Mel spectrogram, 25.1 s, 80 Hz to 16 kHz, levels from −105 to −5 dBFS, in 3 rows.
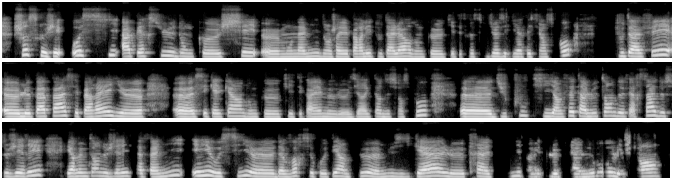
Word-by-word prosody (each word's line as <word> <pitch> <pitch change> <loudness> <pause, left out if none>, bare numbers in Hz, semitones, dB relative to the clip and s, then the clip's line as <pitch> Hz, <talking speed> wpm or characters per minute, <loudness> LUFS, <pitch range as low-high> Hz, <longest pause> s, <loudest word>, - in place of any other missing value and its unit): chose 315 0 -1
que 245 - +5
j'ai 435 - +2
aussi 295 +2 -1
aperçue 225 +4 0
donc, 210 -2 -6
heu, 195 -1 +2
chez, 225 +4 -5 0.2
heu, 185 0 +2
mon 190 +1 -3
amie 200 +3 -1
dont 195 -1 -3
j'avais 190 0 +1
parlé 195 +2 0
tout 195 -1 -11
à 195 -1 +2
l'heure 210 +1 +2
donc, 185 -1 -7
heu, 180 0 0
qui 175 - -9
était - - -13
très 195 +3 -9
studieuse 200 +2 -4
et 200 - -7
qui 195 +1 -5
a 195 - -1
fait 195 - 0
Sciences 185 -1 -10
Po. 285 +4 +1 0.6
Tout 230 -2 -4
à 210 -2 +5
fait, 295 +8 +2
heu, 200 0 +6
le 205 0 +5
papa 215 +5 +4
c'est 240 -5 -4
pareil, 220 +4 +3
heu 200 -1 +3 0.4
heu, 190 -1 +6
c'est 195 +2 -5
quelqu'un 220 +3 -1
donc, 195 -2 -6
heu, 185 -1 -2
qui 190 - -9
était 190 0 -9
quand - - -1
même 190 0 -1
le 130 - -3
directeur 95 - -4
de 185 - -4
Sciences 180 0 -12
Po, 290 +2 -1 0.4
heu, 190 -1 +7
du 200 +3 -8
coup 265 +7 -10
qui, 215 -4 -2
en 190 - -1
fait, 250 +5 0
a 210 - +5
le 210 +1 -1
temps 250 +2 -3
de 225 -2 0
faire - - -4
ça, 270 +1 +1
de 230 - -3
se 220 0 -4
gérer 225 +8 +2 0.3
et, 215 - +4
en - - +3
même 225 0 0
temps, 240 +1 -4
de 225 - 0
gérer 220 +2 -1
sa 205 - -1
famille 210 +9 -1
et 265 +2 +4
aussi, 240 +4 0
heu, 205 -2 +3
d'avoir 195 +5 0
ce - - -4
côté 205 +2 -1
un 205 -3 0
peu, 230 0 +2
heu, 190 - +2
musical, 210 +4 +2
heu, 195 -1 +2
créatif, 195 -1 -2 0.4
avec 190 -1 -8
le 190 -1 +2
piano, 185 +3 -1 0.2
le 205 -5 +2 0.2
chant. 225 +2 +3
205 Hz, 220 wpm, -24 LUFS, 195-230 Hz, 0.6 s, heu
